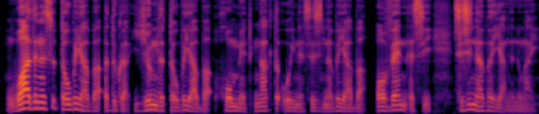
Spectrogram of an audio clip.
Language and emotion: Manipuri, neutral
